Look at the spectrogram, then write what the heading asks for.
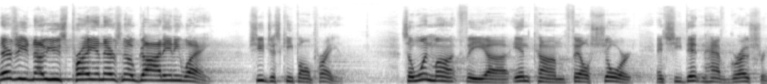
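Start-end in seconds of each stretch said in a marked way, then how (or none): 0.0-2.6 high-pitched yell. Speaker retells a man yelling through the window at a praying woman, retelling a yell. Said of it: "he'd yell in the window".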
